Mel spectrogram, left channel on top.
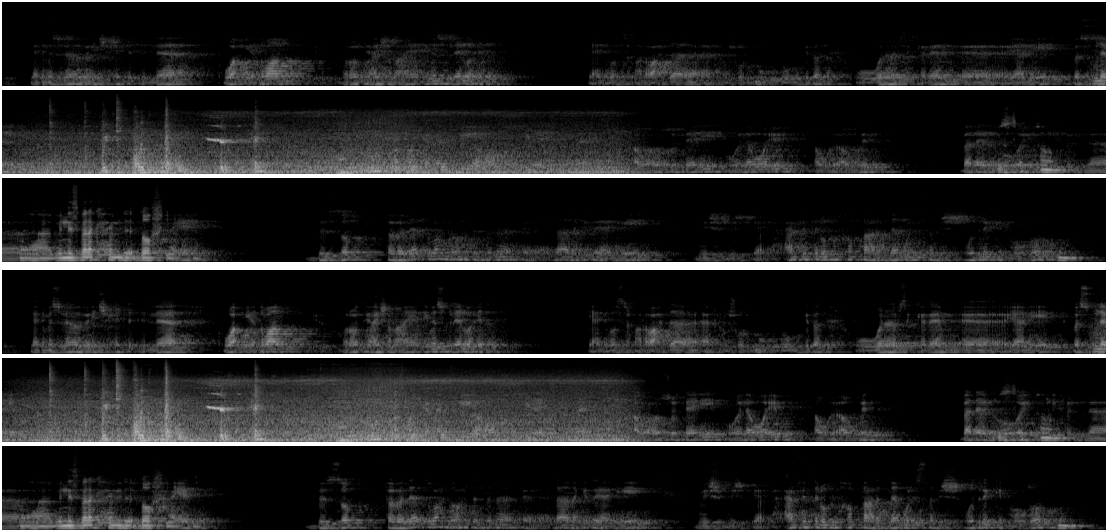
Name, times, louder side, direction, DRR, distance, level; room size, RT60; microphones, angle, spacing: voice 1, 0.3-4.9 5.9-12.9 13.3-14.2 14.5-17.0 17.4-19.8 20.6-22.4 23.2-23.3 23.6-24.0 25.1-25.6 25.9-32.5, right 2 dB, 50° right, 3 dB, 7.2 m, -43 dB
Train / Sliding door, 10.9-17.5, right 3 dB, 35° right, 1.0 m, -29 dB
voice 2, 22.2-23.8 32.6-32.8, left 1 dB, 20° left, 9 dB, 2.1 m, -33 dB
27.0 x 24.5 x 9.0 m, 0.99 s
head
